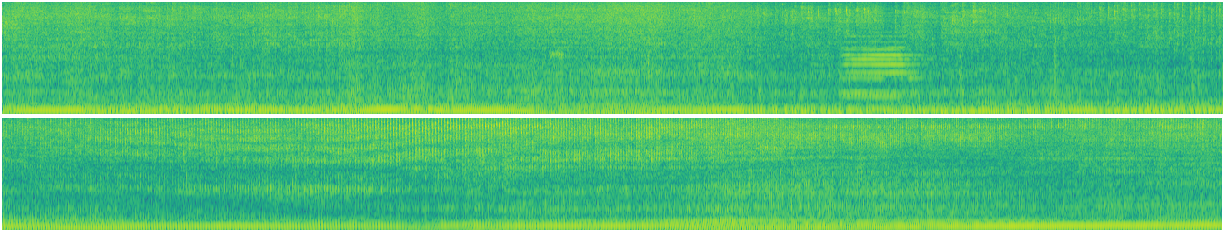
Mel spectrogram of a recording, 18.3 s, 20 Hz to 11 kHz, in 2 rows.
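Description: Rally-prepared Simca 1000's rear-mounted four-cylinder engine running loud at low speed, its revs rising and falling as the car is driven past. A brief horn-like beep about six and a half seconds in.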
